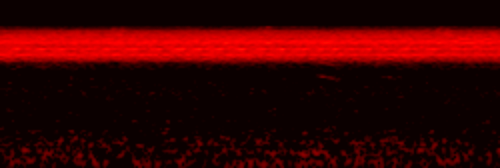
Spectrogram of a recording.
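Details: Loud, constant high-pitched droning of cicadas on a summer day, a seamless buzzing wall of sound with no other clear voices.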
